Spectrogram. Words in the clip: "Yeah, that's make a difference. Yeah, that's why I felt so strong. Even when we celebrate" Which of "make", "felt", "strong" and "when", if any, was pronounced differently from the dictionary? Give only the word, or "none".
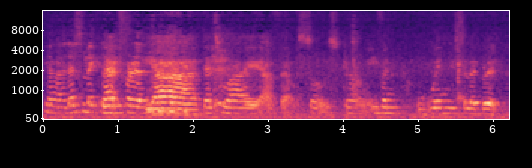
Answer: none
